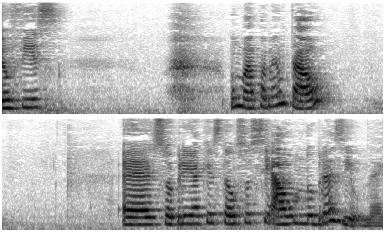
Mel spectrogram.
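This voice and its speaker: A woman speaks very slowly in a fairly high, somewhat breathy voice. There is audible echo in the room. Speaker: teaching intern. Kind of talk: recorded video lecture. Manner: halting, many fillers.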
